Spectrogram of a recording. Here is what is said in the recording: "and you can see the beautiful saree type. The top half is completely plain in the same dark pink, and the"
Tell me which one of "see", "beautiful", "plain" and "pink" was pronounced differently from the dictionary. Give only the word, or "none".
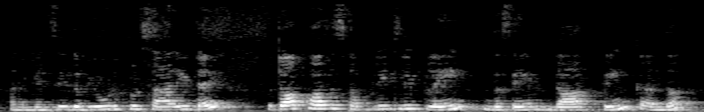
plain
